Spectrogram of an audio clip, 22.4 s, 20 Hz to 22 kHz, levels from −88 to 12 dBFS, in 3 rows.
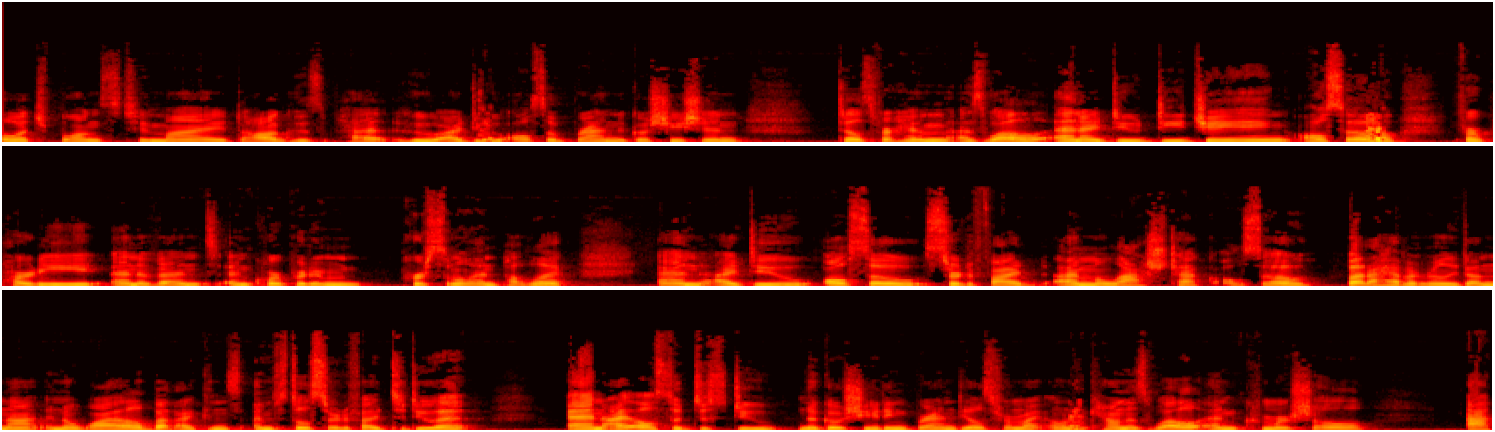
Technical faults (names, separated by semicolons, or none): repeated frames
